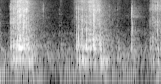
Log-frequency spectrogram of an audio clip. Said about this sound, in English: Onion out of control, bad thing. But kind of a, I guess a medium dice, half quarter inch, just roughly chopped, let's just call it, okay?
